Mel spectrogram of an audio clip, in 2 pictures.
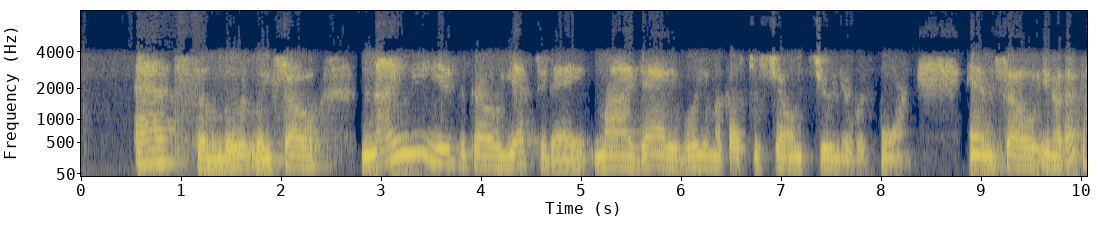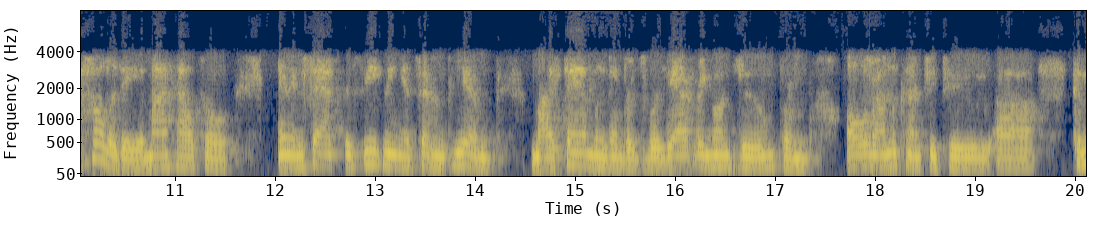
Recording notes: New Yorkers call in to sound off.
